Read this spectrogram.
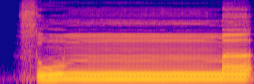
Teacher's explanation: mim bersabdu kita perlu dengungkan dengan kadar sepanjang dua harakat · Untuk a pula kita baca dengan 2 harakat, hukumnya mad badal. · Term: wajibul ghunnah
